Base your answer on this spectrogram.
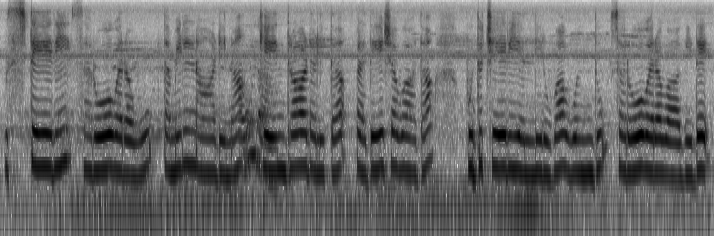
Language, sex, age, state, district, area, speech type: Kannada, female, 45-60, Karnataka, Tumkur, rural, read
